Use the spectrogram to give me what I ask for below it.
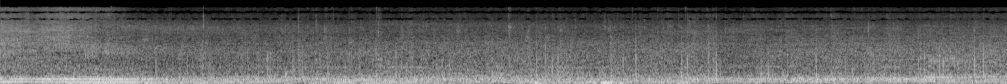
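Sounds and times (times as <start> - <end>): steady rain: 0.0 - 10.0
vehicle engine humming: 0.0 - 10.0.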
